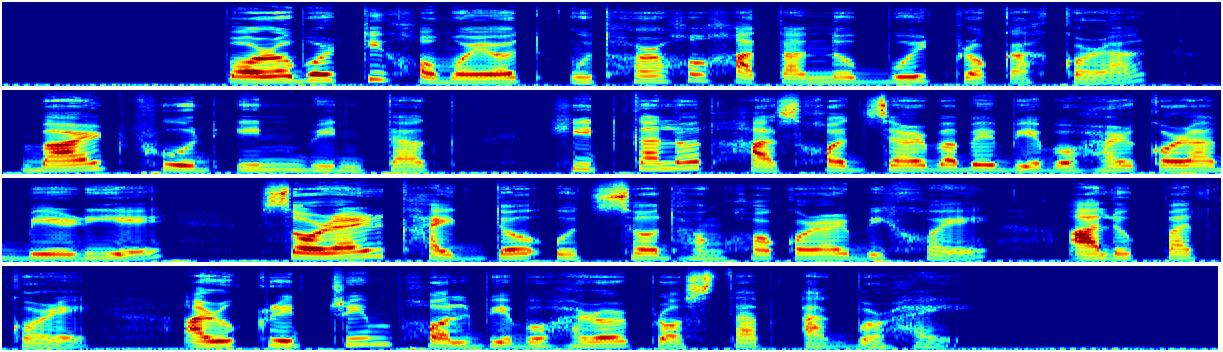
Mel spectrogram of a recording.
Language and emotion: Assamese, neutral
